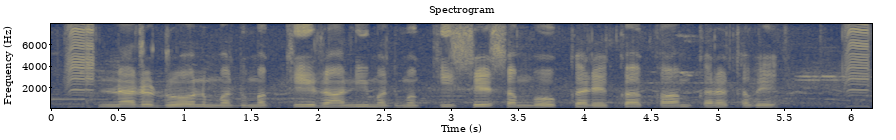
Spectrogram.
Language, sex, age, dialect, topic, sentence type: Bhojpuri, male, 31-35, Northern, agriculture, statement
